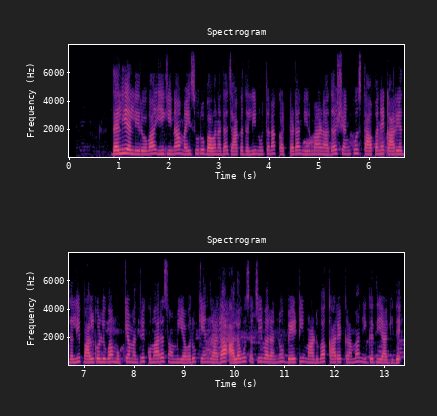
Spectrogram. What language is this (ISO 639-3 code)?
kan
